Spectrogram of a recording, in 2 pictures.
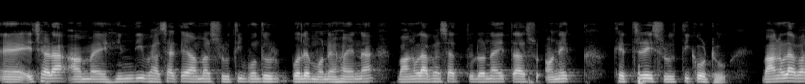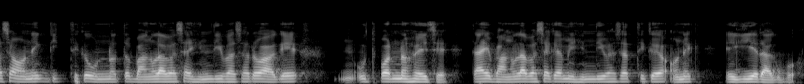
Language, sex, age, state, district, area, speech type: Bengali, male, 45-60, West Bengal, Purulia, urban, spontaneous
